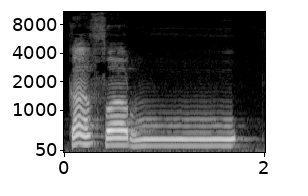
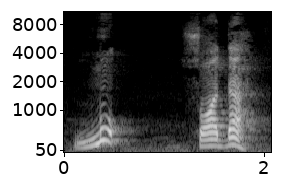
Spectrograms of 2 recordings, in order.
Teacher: واو کے اوپر حمزہ ہے اور حمزہ کے اوپر جزم ہو تو ایسی صورت میں اس واو پہ جھٹکے کے ساتھ پڑھتے ہیں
